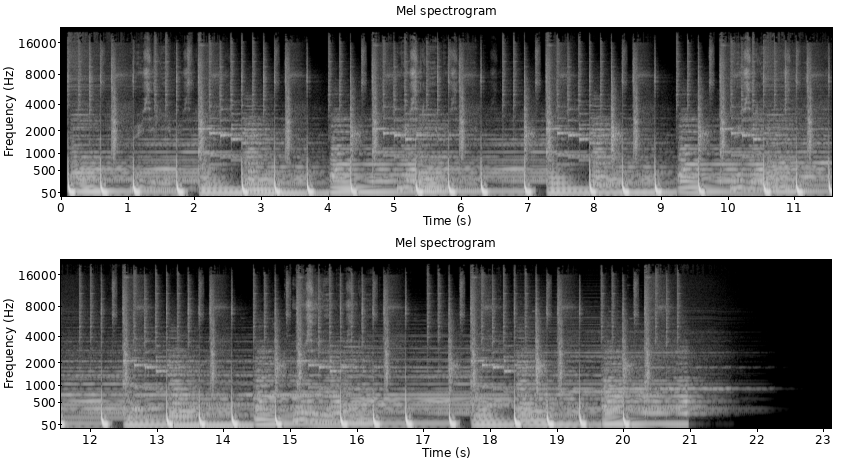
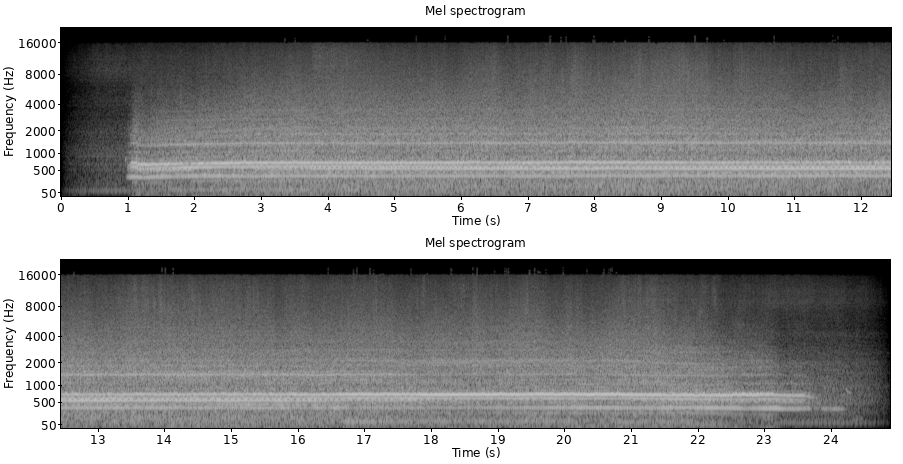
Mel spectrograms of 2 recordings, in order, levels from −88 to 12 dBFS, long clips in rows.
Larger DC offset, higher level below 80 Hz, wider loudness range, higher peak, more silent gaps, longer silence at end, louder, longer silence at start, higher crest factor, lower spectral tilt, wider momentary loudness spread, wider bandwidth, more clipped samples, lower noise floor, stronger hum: first, 0.7% vs under 0.1%; first, -16 dBFS vs -40 dBFS; about the same, 1 LU vs 1 LU; first, 0 dBFS vs -10 dBFS; neither; first, 1.5 s vs 0.5 s; about the same, -15 LUFS vs -15 LUFS; second, 0.1 s vs 0.95 s; first, 14 dB vs 4 dB; first, -5.5 dB/octave vs -3.5 dB/octave; first, 6 LU vs 2 LU; first, 19 kHz vs 17 kHz; neither; first, under -90 dBFS vs -50 dBFS; neither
